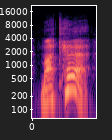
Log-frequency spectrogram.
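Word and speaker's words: מַטֶּה: verse in Genesis 47, they added the vowels I and A, mitah, while the Septuagint translators, who translated it before Christ, they read it as staff, mateh. Exact same consonants, just different pronunciation.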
